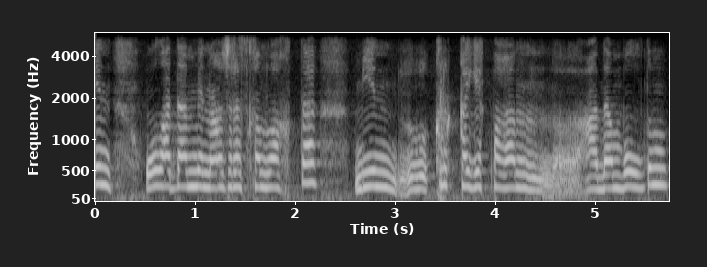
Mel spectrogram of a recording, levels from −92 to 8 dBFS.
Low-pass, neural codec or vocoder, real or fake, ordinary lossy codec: 5.4 kHz; vocoder, 44.1 kHz, 128 mel bands, Pupu-Vocoder; fake; none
